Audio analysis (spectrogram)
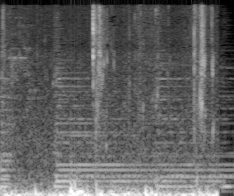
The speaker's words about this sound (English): The subtle splashes when walking through puddles.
